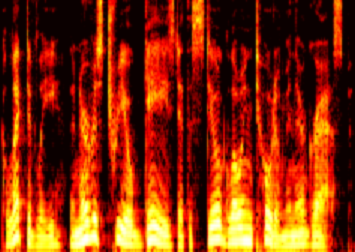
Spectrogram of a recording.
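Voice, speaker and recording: A woman narrating a story in an expressive dramatic reading. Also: very deep voice, moderate pace.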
